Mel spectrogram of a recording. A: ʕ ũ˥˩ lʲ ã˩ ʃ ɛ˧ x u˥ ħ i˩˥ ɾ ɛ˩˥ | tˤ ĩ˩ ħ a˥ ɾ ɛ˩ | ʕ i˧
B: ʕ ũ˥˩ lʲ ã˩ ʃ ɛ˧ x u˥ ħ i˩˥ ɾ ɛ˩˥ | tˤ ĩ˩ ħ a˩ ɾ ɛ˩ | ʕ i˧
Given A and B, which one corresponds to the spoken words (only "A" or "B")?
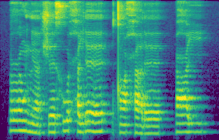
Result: B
